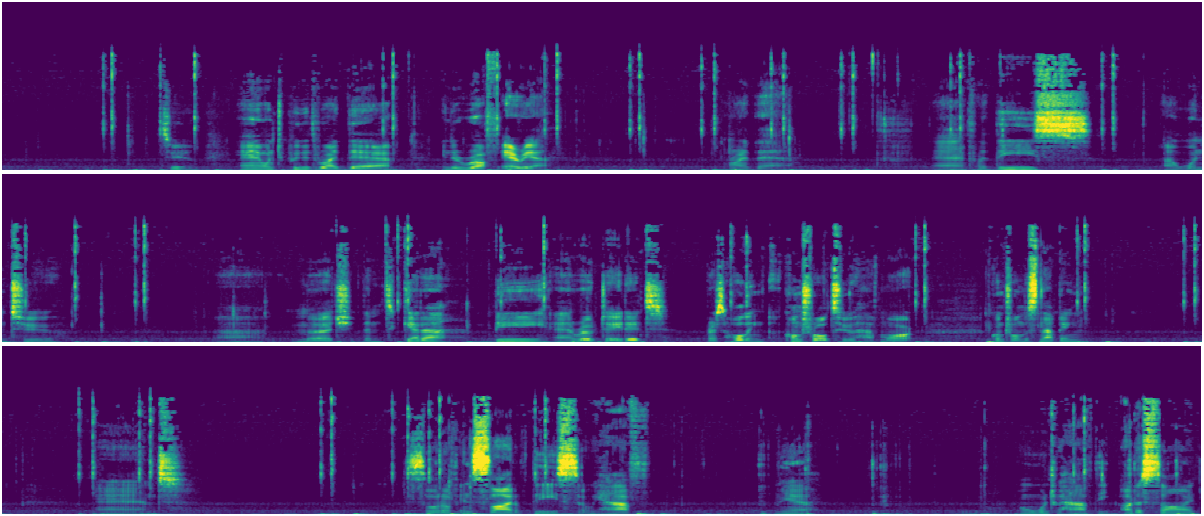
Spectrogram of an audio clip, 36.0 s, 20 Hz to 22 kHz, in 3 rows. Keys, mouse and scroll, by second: 1.9 b, 2.1 g, 4.2-7.9 typing, 9.6 click, 11.1 shift+click, 12.8 b, 13.0 g, 14.5 g, 17.5 b, 17.7 r, 20.5 r, 21.9 g, 23.0 s, 24.0 g, 25.0 s, 25.5 g, 27.5 s, 28.0 g, 28.5 s, 29.6 Tab, 30.0-30.7 scroll up 1, 31.6 scroll down 4, 32.0 middle click, 32.9-33.8 scroll up 3, 33.8 Tab, 34.8 click, 35.3-35.9 middle drag.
